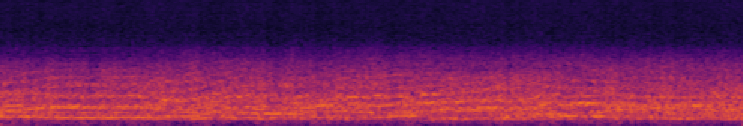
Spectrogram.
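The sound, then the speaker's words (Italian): Loud, steady roar of Formula One car engines, Alfa Romeo among them, revving at the start of a race. The dense mechanical drone continues without a break and without any separate bursts. “Salgono i motori in partenza.”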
